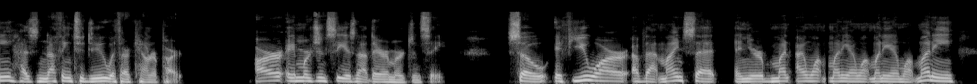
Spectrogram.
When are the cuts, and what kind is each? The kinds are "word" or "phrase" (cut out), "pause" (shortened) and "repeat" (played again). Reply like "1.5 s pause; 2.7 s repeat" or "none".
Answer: none

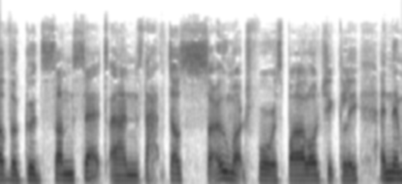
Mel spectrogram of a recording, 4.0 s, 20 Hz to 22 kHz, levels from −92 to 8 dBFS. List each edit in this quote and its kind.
none

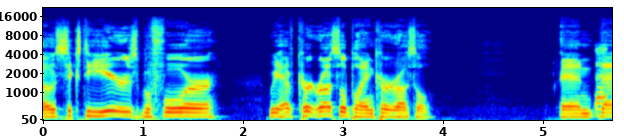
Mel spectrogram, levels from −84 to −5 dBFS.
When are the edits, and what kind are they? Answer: none

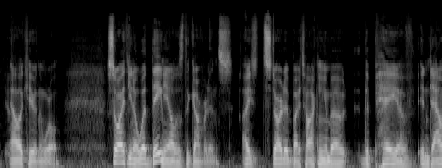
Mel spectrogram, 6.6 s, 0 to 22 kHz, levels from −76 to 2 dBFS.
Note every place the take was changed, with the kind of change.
1.9 s word; 2.4 s word; 3.6 s pause; 5.3 s pause

